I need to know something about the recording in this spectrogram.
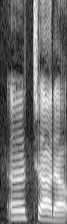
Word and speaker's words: Chara: U for Ulothrix, S for Spirogyra, V for Volvox, C for Chlamydomonas, and C for Chara, or you can pronounce that Chara also.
